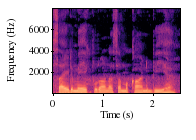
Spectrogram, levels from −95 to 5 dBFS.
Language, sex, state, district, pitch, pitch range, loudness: Hindi, male, Uttar Pradesh, Shamli, 130 Hz, 125-130 Hz, -16 LUFS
